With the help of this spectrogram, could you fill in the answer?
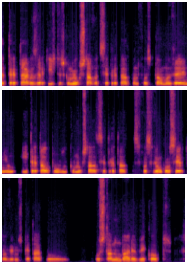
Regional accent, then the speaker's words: Tomar, Santarém, Portugal; Eu sou de Tomar, não sou do Porto.

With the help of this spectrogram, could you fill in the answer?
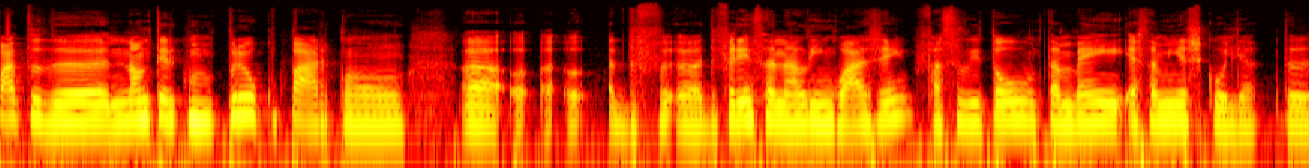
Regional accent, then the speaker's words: Mozambique; moved away; foi a primeira vez que eu saí de Moçambique para viver sozinha numa cidade, num país onde eu não conhecia ninguém

